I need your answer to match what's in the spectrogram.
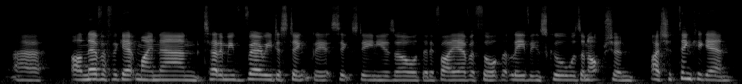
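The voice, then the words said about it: British accent. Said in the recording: “as my accent gives away, I grew up in the UK”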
